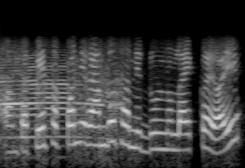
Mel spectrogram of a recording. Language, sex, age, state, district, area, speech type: Nepali, female, 45-60, West Bengal, Darjeeling, rural, conversation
